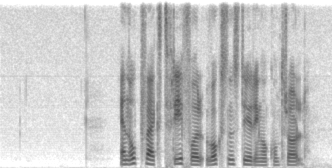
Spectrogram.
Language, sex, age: Norwegian, female, 33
